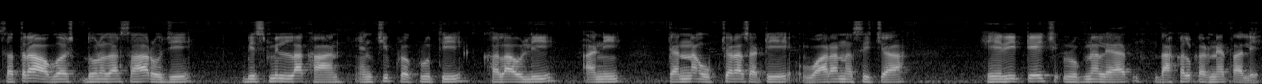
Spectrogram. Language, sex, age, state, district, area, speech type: Marathi, male, 30-45, Maharashtra, Yavatmal, rural, read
